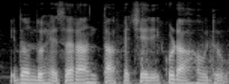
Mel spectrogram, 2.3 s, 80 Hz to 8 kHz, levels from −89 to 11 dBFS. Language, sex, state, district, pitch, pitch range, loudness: Kannada, male, Karnataka, Shimoga, 110 Hz, 105-115 Hz, -19 LUFS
